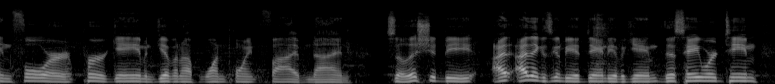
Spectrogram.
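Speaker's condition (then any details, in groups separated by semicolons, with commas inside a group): No condition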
